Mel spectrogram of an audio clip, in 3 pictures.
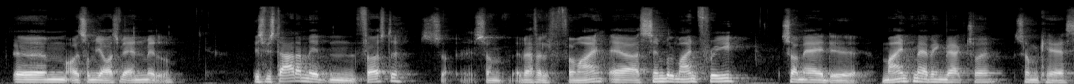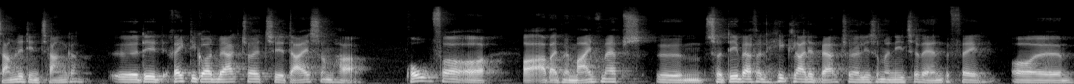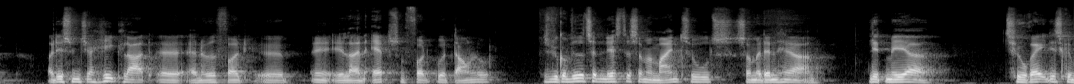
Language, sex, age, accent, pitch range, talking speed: Danish, male, 20-39, native, 100-125 Hz, 195 wpm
